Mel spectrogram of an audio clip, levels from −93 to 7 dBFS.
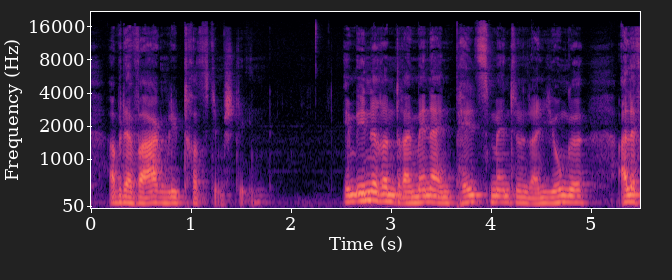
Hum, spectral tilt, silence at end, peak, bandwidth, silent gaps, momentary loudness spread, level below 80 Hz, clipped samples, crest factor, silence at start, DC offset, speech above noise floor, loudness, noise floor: none; -6.5 dB/octave; 0 s; -8 dBFS; 18.5 kHz; none; 16 LU; -60 dBFS; under 0.1%; 18 dB; 0.2 s; under 0.1%; 32 dB; -24 LUFS; -56 dBFS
